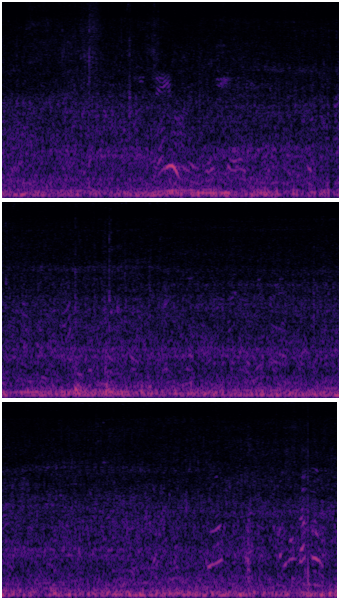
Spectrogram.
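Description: Faint, distant voices of people talking, over a steady low rumble.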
